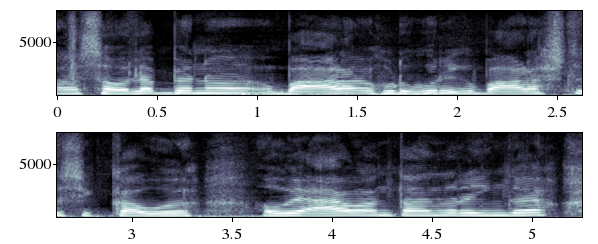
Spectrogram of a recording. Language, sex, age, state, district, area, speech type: Kannada, male, 30-45, Karnataka, Gadag, rural, spontaneous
